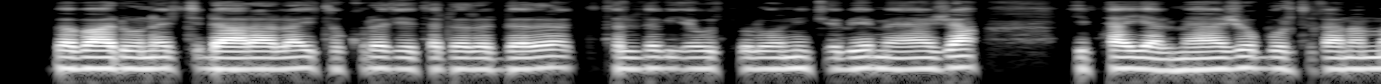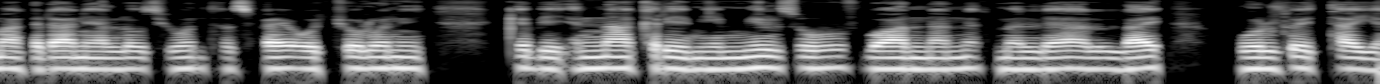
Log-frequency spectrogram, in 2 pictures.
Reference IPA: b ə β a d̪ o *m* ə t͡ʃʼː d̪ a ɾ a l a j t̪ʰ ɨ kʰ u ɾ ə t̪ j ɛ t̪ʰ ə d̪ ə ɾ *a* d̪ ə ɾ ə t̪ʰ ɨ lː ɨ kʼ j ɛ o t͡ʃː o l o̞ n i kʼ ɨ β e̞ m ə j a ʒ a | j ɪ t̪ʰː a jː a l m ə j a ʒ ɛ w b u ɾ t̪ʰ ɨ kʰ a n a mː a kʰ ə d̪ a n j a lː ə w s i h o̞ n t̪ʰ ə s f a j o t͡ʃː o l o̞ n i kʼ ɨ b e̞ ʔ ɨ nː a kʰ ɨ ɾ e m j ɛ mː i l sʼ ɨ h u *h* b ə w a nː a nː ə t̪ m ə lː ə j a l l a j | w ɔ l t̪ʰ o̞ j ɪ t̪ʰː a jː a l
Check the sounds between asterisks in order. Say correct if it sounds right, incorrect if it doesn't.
incorrect, incorrect, incorrect

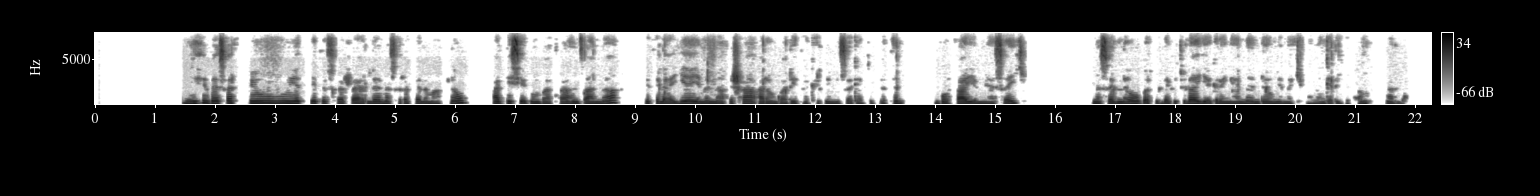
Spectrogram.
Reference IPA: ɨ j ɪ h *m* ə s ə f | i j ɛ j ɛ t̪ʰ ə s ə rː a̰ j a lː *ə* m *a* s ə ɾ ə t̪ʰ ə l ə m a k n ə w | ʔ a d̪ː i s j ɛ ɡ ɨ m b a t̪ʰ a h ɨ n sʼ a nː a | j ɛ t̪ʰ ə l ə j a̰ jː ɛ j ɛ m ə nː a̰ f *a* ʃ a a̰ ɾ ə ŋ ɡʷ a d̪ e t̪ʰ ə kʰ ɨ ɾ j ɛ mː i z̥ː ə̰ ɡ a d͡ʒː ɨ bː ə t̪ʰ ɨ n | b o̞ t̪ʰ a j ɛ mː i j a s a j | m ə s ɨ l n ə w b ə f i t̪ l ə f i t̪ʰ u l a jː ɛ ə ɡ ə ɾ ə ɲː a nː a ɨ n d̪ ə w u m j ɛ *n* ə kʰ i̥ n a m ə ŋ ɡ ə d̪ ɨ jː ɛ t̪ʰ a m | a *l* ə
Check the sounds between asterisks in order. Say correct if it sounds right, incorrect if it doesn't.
incorrect, correct, incorrect, incorrect, incorrect, incorrect

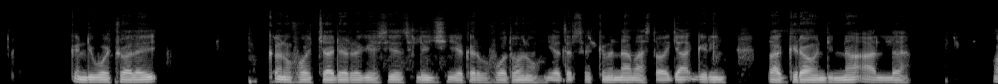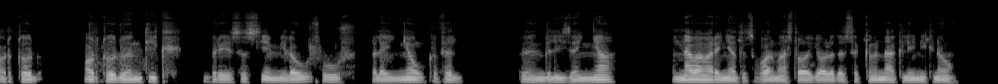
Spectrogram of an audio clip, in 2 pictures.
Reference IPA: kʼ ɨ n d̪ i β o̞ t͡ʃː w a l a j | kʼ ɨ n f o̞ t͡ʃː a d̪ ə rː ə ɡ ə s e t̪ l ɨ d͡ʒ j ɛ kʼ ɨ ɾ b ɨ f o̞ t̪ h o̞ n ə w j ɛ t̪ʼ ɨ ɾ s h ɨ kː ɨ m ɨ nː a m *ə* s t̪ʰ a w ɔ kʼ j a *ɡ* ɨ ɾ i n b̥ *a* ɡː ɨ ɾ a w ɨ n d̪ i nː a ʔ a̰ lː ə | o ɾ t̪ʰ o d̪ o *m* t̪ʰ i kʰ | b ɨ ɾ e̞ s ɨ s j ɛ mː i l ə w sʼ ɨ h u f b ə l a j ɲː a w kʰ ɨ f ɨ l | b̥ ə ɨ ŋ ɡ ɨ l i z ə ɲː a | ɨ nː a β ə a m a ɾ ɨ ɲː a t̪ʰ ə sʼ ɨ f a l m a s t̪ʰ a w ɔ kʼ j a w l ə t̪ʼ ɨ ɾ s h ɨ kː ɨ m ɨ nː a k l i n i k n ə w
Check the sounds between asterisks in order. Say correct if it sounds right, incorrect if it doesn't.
incorrect, correct, correct, incorrect

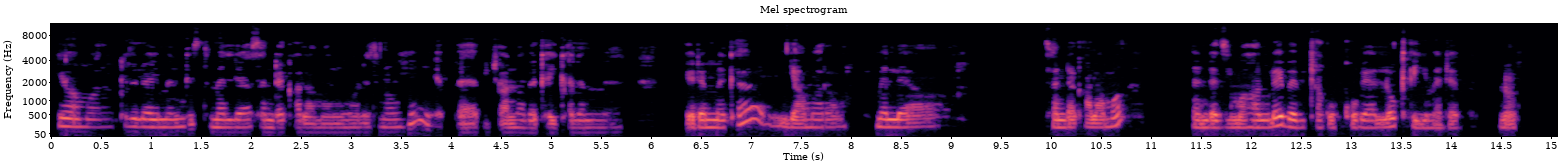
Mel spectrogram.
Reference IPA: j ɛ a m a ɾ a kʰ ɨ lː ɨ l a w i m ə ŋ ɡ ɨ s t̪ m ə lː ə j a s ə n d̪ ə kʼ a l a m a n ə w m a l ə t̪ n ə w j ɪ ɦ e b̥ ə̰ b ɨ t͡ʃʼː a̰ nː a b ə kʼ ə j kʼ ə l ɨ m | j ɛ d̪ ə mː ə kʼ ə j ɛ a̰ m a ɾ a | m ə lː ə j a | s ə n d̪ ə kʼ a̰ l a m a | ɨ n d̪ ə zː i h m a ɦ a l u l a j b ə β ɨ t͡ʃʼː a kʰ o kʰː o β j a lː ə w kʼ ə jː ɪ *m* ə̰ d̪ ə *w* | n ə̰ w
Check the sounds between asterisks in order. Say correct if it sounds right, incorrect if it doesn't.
correct, incorrect

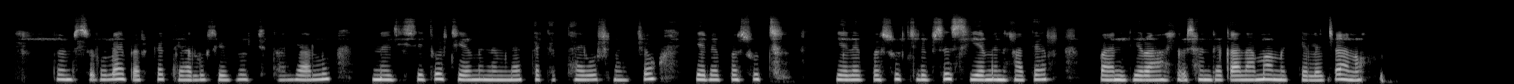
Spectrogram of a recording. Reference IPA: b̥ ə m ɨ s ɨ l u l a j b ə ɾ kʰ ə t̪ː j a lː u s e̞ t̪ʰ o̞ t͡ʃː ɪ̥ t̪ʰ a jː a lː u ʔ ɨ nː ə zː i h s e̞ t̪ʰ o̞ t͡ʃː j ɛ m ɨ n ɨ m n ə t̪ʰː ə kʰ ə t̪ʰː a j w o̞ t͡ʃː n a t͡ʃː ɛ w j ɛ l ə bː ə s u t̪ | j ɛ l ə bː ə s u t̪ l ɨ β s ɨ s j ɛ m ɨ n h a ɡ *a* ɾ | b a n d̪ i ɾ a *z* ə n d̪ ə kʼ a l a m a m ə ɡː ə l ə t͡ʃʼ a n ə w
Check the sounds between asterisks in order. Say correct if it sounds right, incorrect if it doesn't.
incorrect, incorrect

